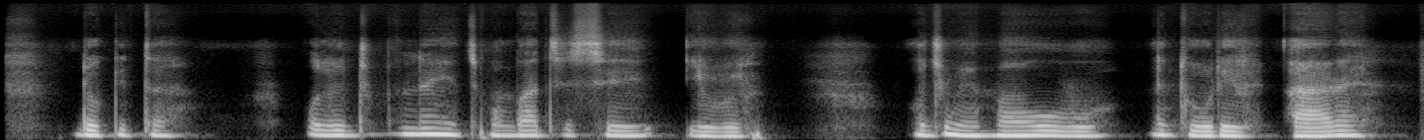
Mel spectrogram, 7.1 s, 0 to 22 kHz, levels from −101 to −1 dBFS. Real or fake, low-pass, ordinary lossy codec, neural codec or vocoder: fake; 19.8 kHz; none; autoencoder, 48 kHz, 32 numbers a frame, DAC-VAE, trained on Japanese speech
